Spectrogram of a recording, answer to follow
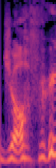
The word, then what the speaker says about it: Joffre: Say it like Joffre. Yeah, you're supposed to say Joffre. Yeah, it's like it's I know I'm technically I would just say Jeff, but it's Joffre if you're fancy.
